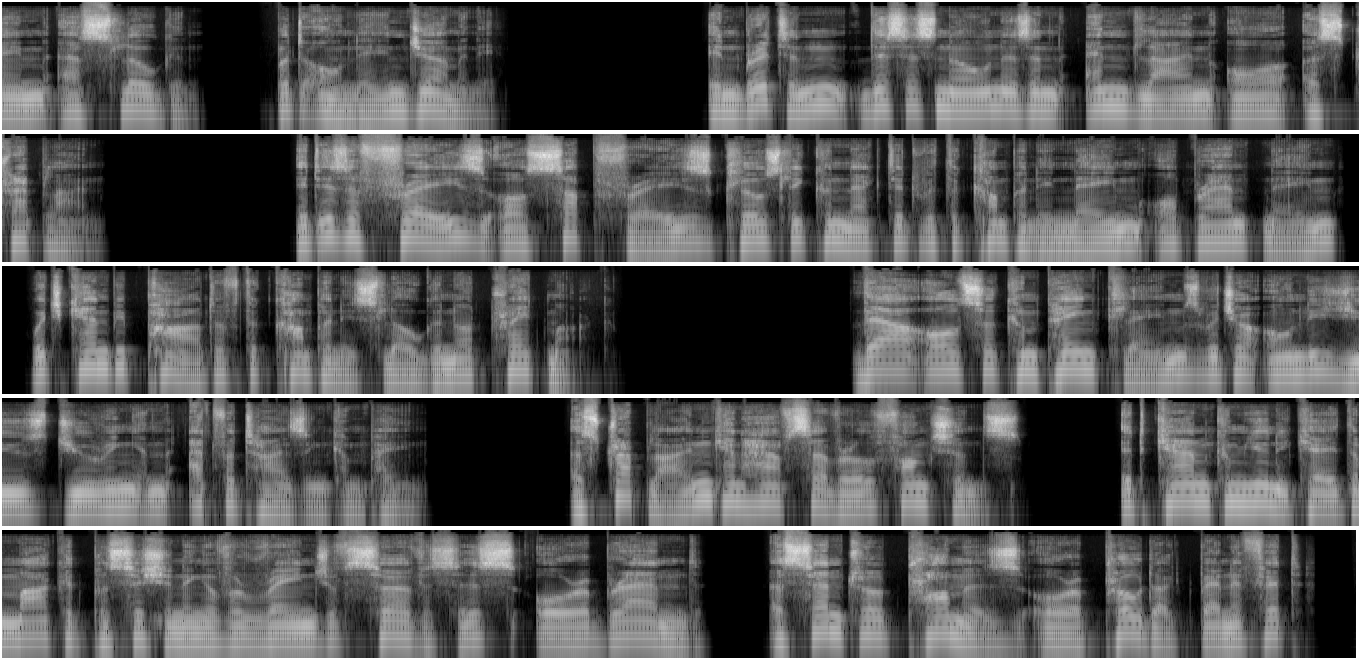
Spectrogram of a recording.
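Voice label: British English, Neutral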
